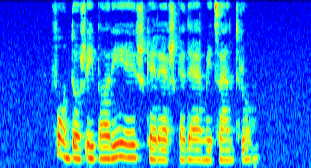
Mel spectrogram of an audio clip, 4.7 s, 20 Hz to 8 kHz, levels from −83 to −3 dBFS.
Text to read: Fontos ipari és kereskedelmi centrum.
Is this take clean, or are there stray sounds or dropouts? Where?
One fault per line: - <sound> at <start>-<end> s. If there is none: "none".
none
